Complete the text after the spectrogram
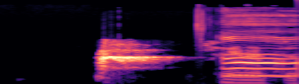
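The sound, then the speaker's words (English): A dog barks twice, a sharp yelp followed by a longer, whining bark, both loud and clear with no talking over them. “I miss your doggy.”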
